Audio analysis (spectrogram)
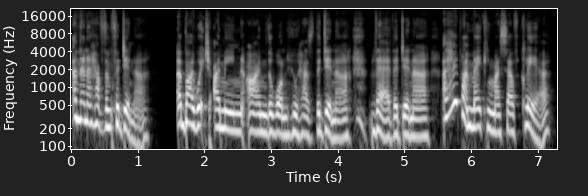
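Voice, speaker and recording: A woman reader acts out a storybook witch who is cheerful and menacing at once. Her pitch swoops widely as she talks in a dry, breezy, emphatic way, with polite menace under the chattiness. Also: big pitch swings, normal speed. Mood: gleefully menacing.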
